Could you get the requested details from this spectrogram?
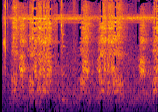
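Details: Colombian chachalaca, an endemic wild bird whose loud, clamorous call gives it the local name guacharaca, producing harsh raucous rattling bursts in repeated loud chorus-like phrases, with a constant high hiss.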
